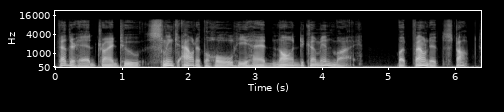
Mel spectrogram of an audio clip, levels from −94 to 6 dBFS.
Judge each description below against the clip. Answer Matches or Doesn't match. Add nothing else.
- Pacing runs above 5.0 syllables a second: Doesn't match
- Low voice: Matches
